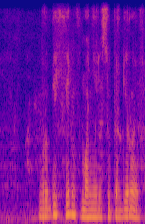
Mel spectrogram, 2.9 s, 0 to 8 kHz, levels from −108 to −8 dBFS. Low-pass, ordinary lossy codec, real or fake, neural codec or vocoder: 7.2 kHz; Opus, 24 kbps; fake; codec, 44.1 kHz, 7.8 kbps, DAC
